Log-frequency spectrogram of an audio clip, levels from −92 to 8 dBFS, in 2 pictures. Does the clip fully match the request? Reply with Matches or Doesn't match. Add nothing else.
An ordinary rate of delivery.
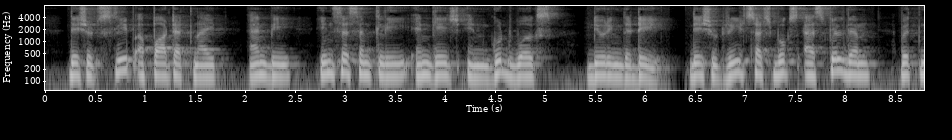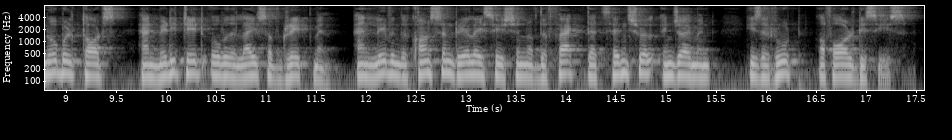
Matches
